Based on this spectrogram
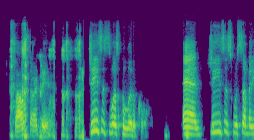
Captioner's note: laughing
